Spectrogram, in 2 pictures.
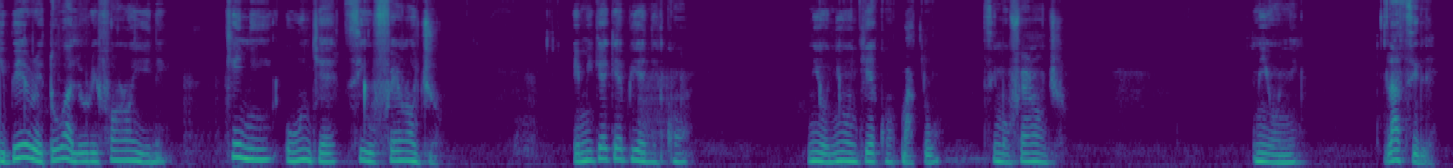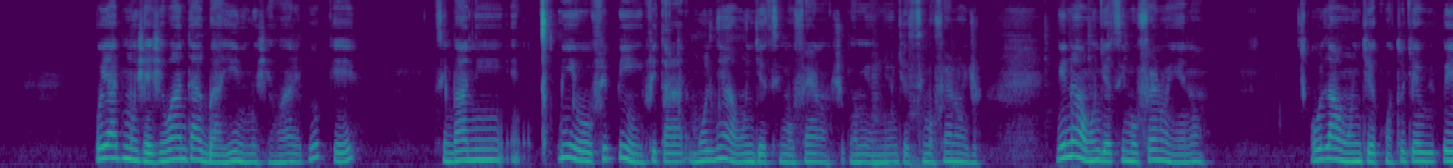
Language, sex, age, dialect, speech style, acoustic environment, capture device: Yoruba, female, 35-44, Nigeria - Lagos Yoruba, excited, silence, mobile / Linux / Chrome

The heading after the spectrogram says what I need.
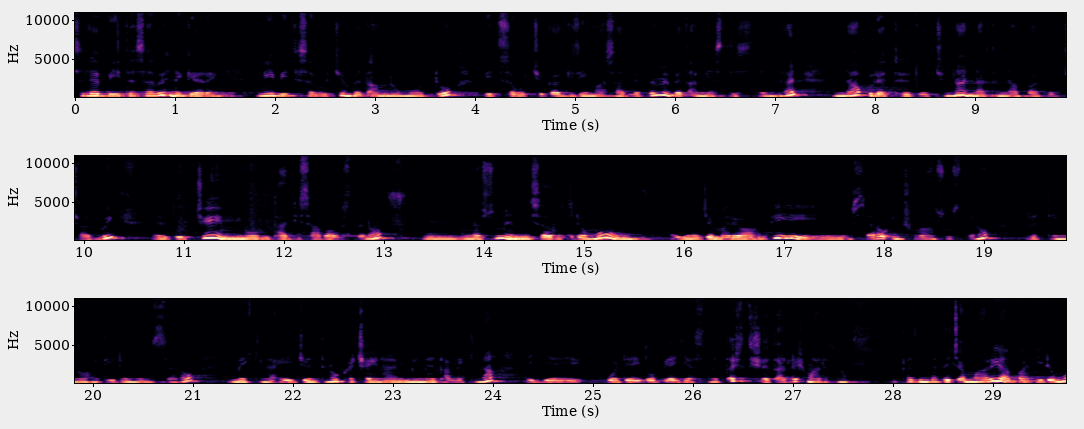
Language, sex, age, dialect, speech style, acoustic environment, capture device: Amharic, female, 25-34, Ethiopia - Gojjam, excited, silence, mobile / Linux / Chrome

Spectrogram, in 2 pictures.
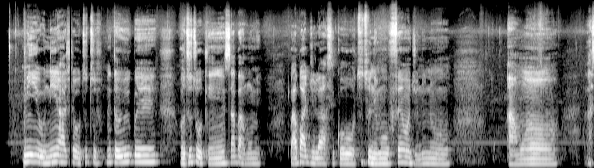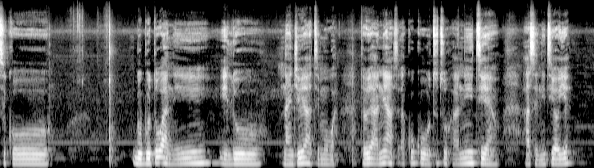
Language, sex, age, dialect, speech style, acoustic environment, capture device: Yoruba, male, 35-44, Nigeria - Nigerian Standard, focused, people talking; appliances, mobile / Linux / Chrome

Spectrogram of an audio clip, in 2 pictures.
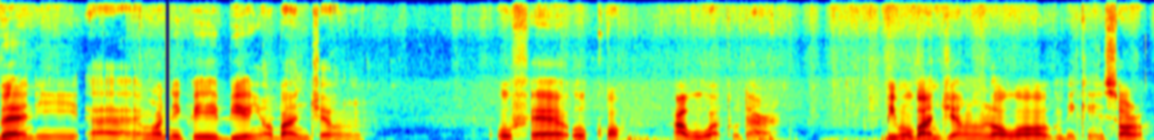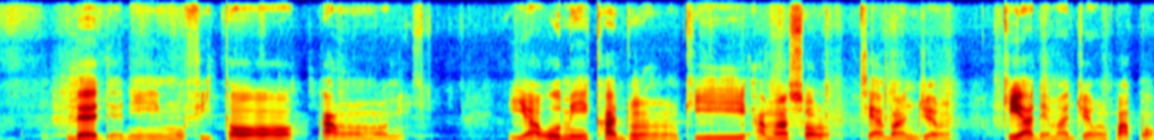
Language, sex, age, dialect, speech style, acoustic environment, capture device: Yoruba, male, 35-44, Nigeria - Lagos Yoruba, excited; focused; happy, silence; nature, mobile / Linux / Chrome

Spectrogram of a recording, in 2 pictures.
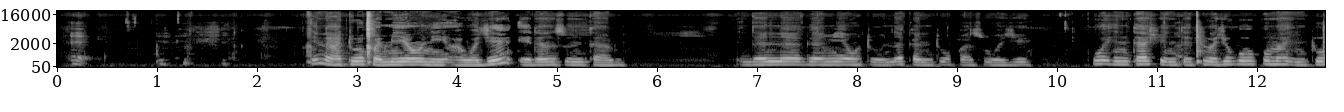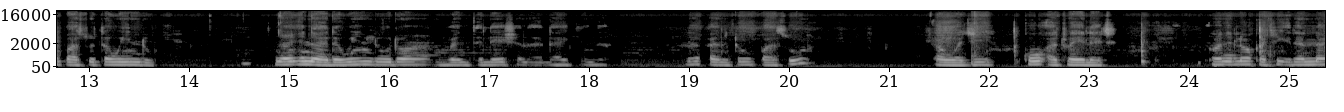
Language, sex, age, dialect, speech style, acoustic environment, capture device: Hausa, female, 35-44, Nigeria - Kano, relaxed, silence, desktop / Linux / Chrome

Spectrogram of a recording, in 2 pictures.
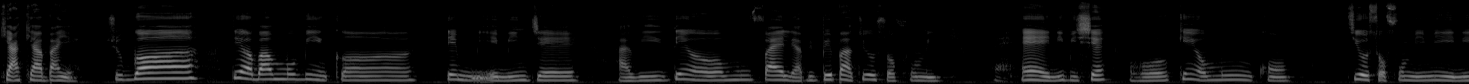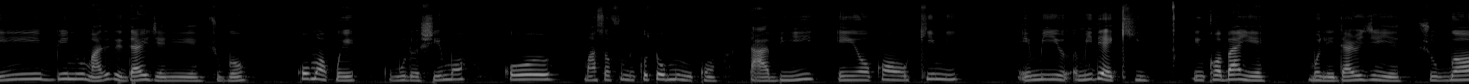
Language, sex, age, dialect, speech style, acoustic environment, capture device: Yoruba, female, 25-34, Nigeria - Lagos Yoruba, relaxed; focused, silence, mobile / macOS / Safari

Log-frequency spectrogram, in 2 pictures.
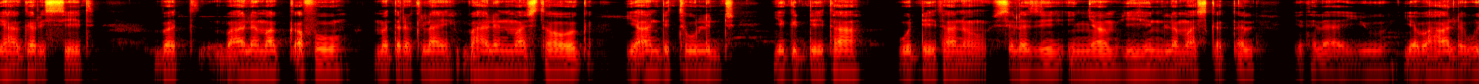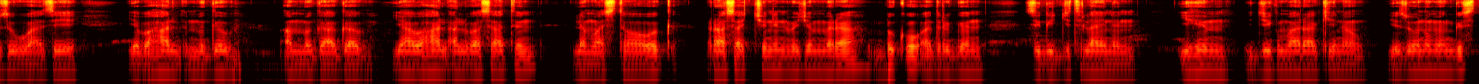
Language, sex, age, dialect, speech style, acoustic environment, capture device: Amharic, male, 35-44, Ethiopia - Addis Ababa, happy; relaxed; excited; focused, appliances; people talking, mobile / Linux / Chrome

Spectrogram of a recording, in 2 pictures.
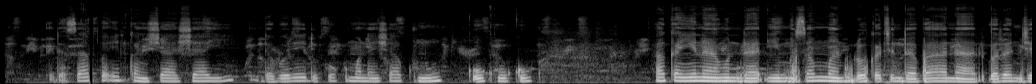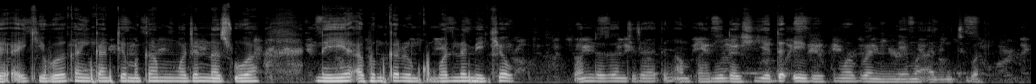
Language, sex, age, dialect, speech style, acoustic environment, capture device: Hausa, male, 18-24, Nigeria - Pidgin-influenced, relaxed; anxious; focused; stressed; excited, nature; silence, mobile / Linux / Chrome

